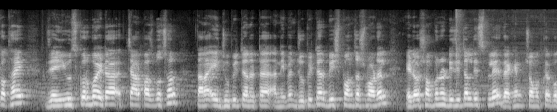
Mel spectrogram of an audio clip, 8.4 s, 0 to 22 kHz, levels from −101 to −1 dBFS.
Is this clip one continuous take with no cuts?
yes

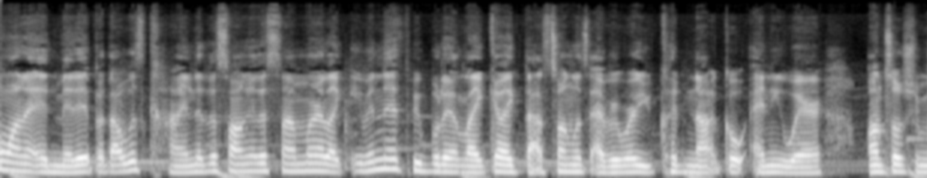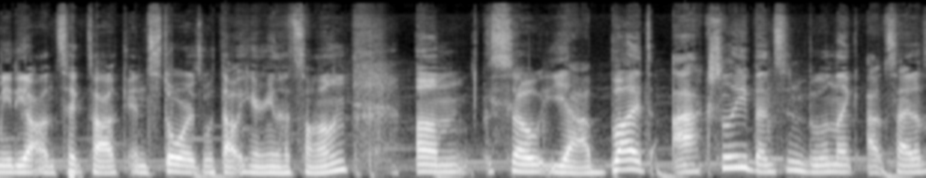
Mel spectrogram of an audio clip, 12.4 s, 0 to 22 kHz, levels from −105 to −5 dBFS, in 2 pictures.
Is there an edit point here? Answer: no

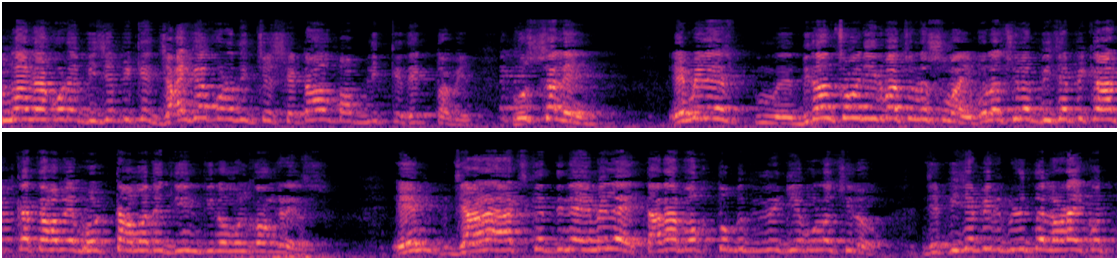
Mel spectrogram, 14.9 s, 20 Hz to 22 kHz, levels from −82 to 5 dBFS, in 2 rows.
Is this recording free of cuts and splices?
no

